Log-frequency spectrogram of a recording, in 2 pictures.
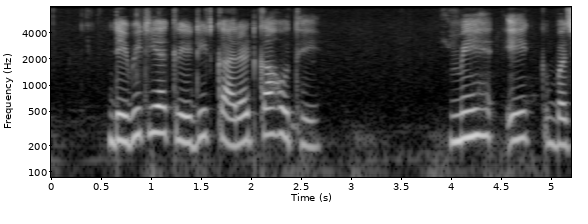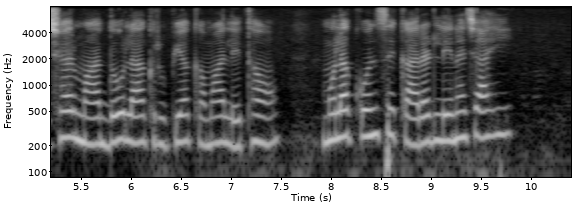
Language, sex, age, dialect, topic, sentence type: Chhattisgarhi, female, 25-30, Eastern, banking, question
